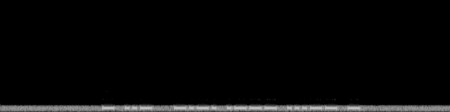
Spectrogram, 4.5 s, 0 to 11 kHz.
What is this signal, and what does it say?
Morse code, heard as a keyed tone, about 31 wpm, 420 Hz. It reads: TU CJ3T
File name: 2016 arrl dx cw / 2016-ARRL-DX-CW-K5TR- - 0-46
